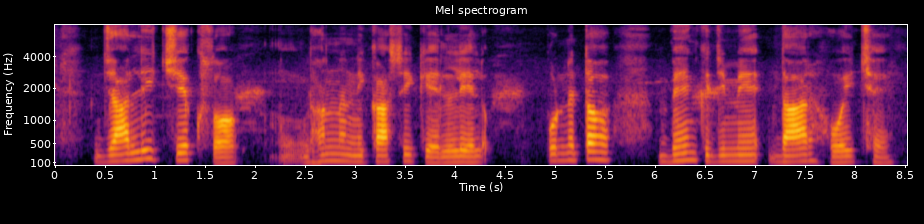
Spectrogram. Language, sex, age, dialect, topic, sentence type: Maithili, male, 18-24, Eastern / Thethi, banking, statement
